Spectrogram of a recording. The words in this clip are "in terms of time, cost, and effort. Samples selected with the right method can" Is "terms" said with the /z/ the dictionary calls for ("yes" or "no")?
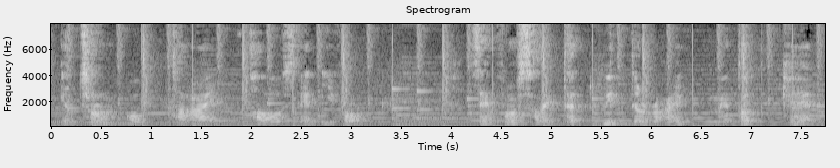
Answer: no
